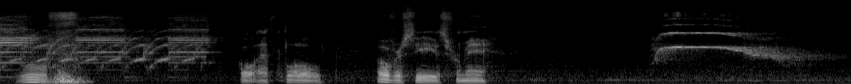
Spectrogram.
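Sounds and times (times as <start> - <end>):
speech: 0.2 - 0.9, 2.4 - 5.0
girl screaming high-pitched: 6.5 - 8.4.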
